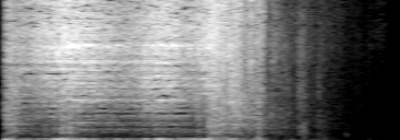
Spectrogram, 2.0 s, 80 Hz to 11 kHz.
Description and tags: Scraping and hitting a metallic hollow object. Sounds a bit like a trash bin. Recorded in stereo with Zoom H4 and Rode NT4.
